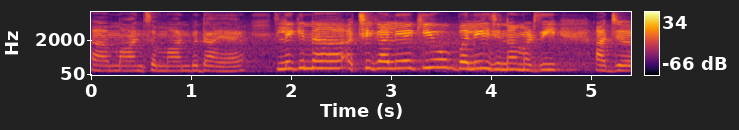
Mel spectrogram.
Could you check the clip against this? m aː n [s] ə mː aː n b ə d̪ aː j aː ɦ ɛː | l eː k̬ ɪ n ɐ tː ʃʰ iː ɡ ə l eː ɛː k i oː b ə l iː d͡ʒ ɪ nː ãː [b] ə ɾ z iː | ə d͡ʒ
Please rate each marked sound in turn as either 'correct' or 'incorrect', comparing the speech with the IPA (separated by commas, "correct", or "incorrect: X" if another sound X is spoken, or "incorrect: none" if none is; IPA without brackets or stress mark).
correct, incorrect: m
